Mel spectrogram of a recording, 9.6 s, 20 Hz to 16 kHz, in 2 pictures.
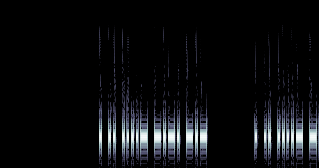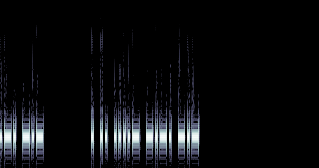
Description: Morse code, heard as a keyed tone, about 34 wpm, 690 Hz. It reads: EI4CK EI4CK EI4CK
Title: DXCC-100 Call Signs - 5 Characters - Repeated 3x - 35wpm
